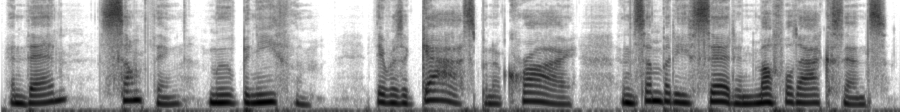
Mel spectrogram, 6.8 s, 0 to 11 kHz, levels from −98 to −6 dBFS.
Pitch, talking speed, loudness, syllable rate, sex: 195 Hz, 140 wpm, -18 LUFS, 5.2 syllables/s, female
